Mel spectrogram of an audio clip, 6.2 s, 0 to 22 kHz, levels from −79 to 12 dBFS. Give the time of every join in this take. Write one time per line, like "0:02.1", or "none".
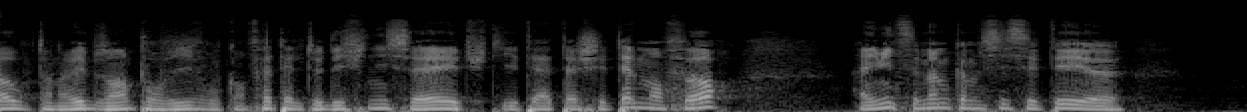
none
